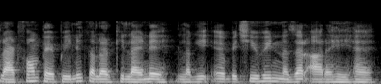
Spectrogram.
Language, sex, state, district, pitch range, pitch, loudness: Hindi, male, Uttar Pradesh, Lucknow, 115-130 Hz, 125 Hz, -18 LUFS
